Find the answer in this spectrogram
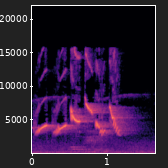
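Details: Double-collared seedeater, a kept male-style singer of the 'velocista' (fast) song type, delivering a rapid run of bright, sweet whistled notes, several short slurred phrases tumbling quickly up and down in high pitch, over quiet indoor background.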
